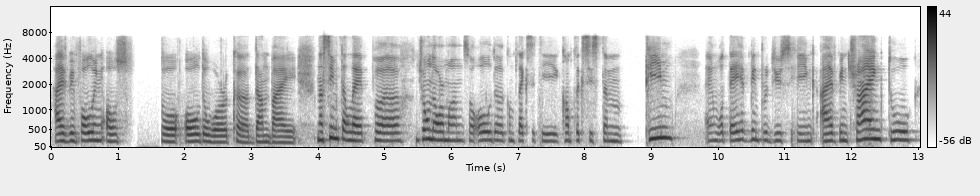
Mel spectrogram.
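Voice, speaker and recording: Woman, Bulgarian accent, hesitant with fillers, medium pitch, dull lo-fi call sound. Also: steady tone, measured pace, darkish tone. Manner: hesitant, many fillers and restarts. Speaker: guest analyst. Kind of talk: podcast interview, explaining.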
